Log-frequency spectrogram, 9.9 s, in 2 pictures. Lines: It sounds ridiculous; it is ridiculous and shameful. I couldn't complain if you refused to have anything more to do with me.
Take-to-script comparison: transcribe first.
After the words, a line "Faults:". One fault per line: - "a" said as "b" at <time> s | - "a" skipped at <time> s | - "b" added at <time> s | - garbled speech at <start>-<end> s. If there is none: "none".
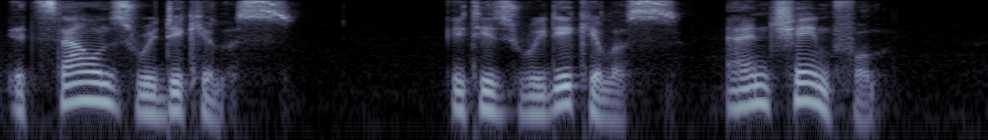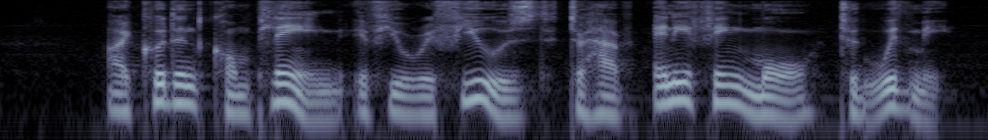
It sounds ridiculous; it is ridiculous and shameful. I couldn't complain if you refused to have anything more to with me.
Faults:
- "do" skipped at 9.2 s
